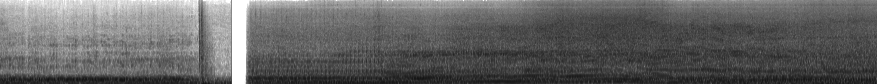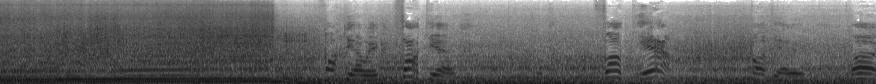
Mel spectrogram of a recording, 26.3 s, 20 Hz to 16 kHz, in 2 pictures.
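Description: Pickup's 402-cubic-inch stroker V8 heard from inside the cab during a roll race. It runs steadily, then after a brief break pulls hard at full throttle with its pitch climbing, dips at an upshift about nine seconds in and climbs again, then falls away as the throttle is lifted at about seventeen seconds. Voices follow.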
